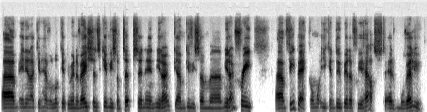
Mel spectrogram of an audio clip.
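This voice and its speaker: Talking quickly in a mid-range voice, a New Zealand-accented man works as a real estate agent, making casual, friendly sales conversation padded with little filler words. The sound is dry, with almost no room around it.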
